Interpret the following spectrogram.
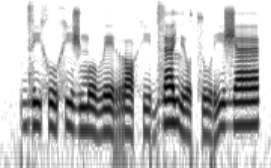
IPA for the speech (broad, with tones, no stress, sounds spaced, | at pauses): d͡z i˨˩ x u˨˩˦ x i˨˩ ʒ m o˨˩ β e˨˩ r ɒ˨˩ x i˨˩ d͡z æ˥ lʲ o˨˩ t͡s u˨˩ ɾ i˥ ʒ æ˥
